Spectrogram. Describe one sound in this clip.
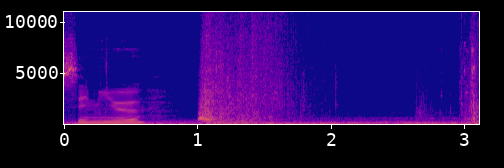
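Sword swipes and slashing sound effects burst out in a video game.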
